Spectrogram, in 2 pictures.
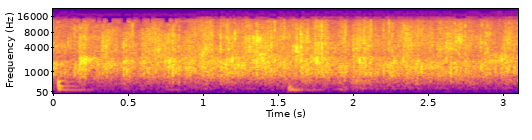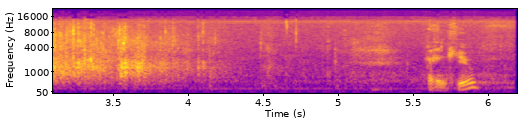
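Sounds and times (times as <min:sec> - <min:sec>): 
audience applause welcoming a speaker to a talk: 0:00.0 - 0:04.3
speech: 0:05.8 - 0:06.1.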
